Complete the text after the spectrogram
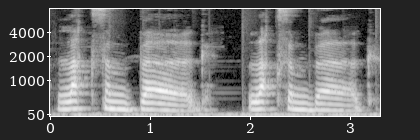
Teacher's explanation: So that last syllable there, is pronounced - the vowel sound is pronounced /ɜː/ as in 'her'.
